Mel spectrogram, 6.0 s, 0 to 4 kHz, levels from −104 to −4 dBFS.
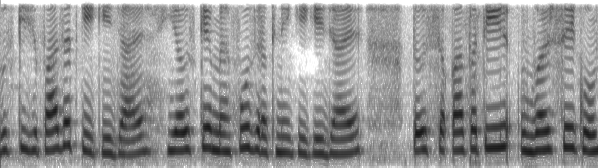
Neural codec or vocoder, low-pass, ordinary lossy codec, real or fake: none; 3.6 kHz; none; real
